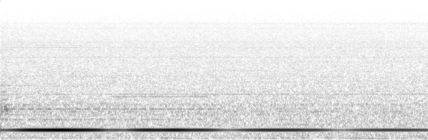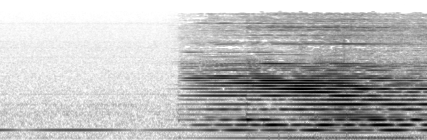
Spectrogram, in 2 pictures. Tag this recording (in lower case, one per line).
music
